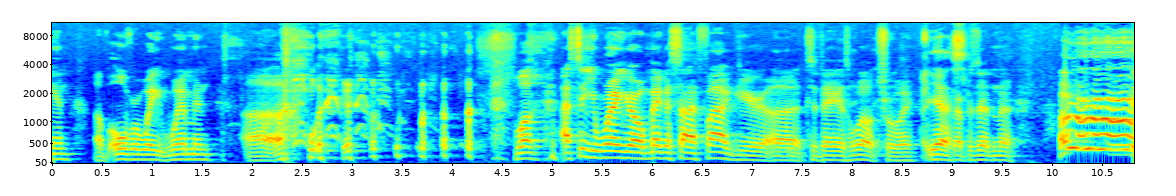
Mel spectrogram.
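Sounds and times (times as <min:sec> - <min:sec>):
speech: 0:00.0 - 0:09.8
laughter: 0:02.2 - 0:05.1
person imitating a dog bark: 0:10.1 - 0:10.8.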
